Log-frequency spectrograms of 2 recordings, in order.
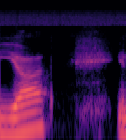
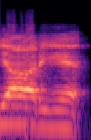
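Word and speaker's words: Yarde: What's gonna happen with Anthony Yardy? My bad. You know I'm from America, so I'm gonna pronounce it wrong. Anthony Yardy and motherfucking Kovalev. He gonna whoop Kovalev ass. Nigga, the E's silent, dog.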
